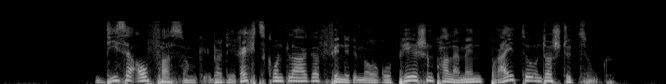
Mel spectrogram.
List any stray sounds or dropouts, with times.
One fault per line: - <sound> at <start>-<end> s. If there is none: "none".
none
